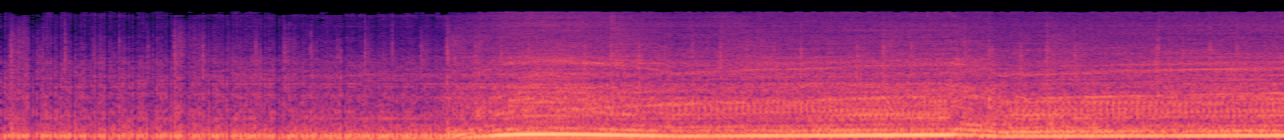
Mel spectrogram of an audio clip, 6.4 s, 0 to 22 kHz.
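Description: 2020 Honda CB650R's inline-four engine pulling away on the road: low and steady for about two seconds, then the revs climb and drop at an upshift, climb again and drop at a second shift about five seconds in. It is heard through a helmet-mounted camera's microphone, with wind noise.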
